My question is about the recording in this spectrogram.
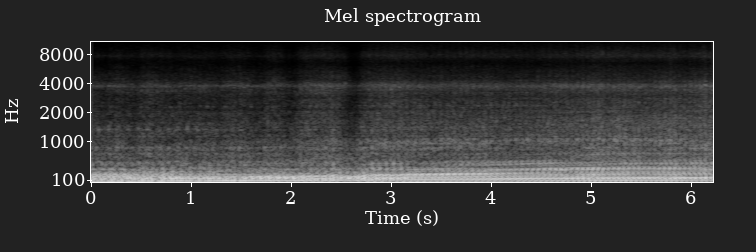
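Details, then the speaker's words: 2006 GMC Envoy with a swapped-in 1970s 305 small block, first test drive: the engine drone holds high and keeps climbing with no gear change, so the automatic is not upshifting. Kickdown cable was unhooked, and the transmission modulator valve was later found disconnected. "shift it is not shifting um could be something simple ah the kick down cable is not hooked up"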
